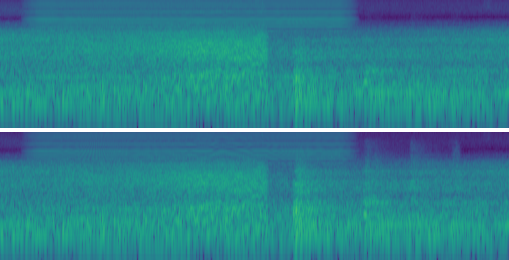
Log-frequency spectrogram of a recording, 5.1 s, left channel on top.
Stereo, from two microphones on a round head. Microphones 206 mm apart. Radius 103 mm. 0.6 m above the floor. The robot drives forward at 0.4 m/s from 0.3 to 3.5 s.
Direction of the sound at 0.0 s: 25° left (ahead or behind).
